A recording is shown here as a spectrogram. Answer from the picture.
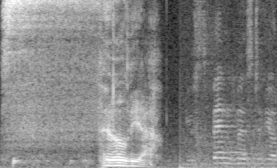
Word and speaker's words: Sylvia: No, it's pronounced Sylvia.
